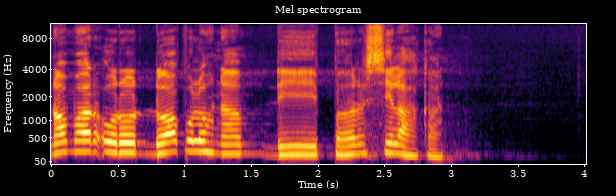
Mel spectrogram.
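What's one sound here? A young boy chants in a melodic voice.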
